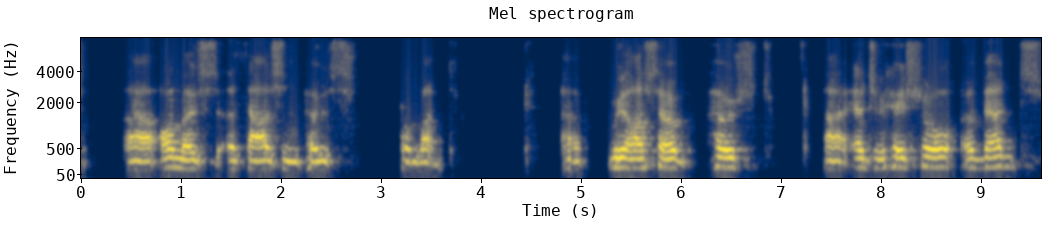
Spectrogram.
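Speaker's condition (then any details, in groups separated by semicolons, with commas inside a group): Head and neck cancer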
